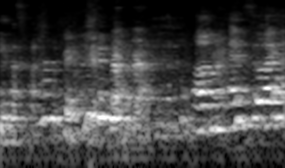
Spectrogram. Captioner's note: laughter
